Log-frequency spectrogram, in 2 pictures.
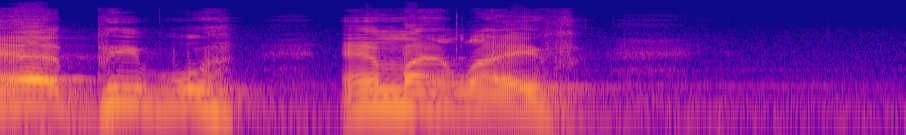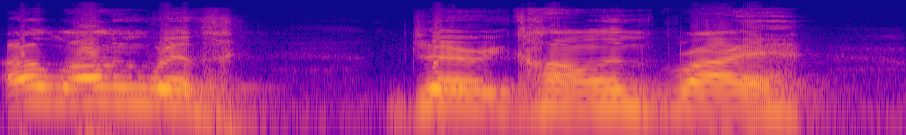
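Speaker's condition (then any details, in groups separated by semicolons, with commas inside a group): Cerebral palsy; present from birth, premature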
